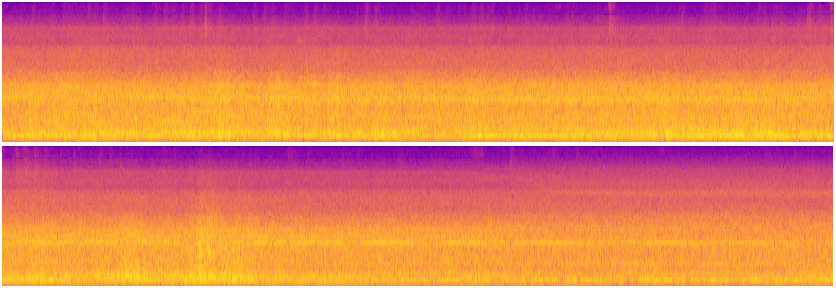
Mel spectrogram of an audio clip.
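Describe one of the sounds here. Wheels clatter over rail joints.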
